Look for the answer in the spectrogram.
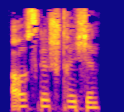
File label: "ausgestrichen", German; adjectives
